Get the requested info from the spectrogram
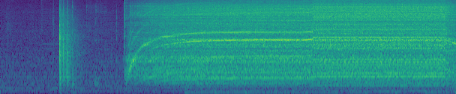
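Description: Softry handheld electric mixer starting up with a rising whine about two seconds in, then running steadily as its beaters whip egg whites and sugar into meringue in a stainless steel bowl; its pitch shifts once about five seconds in. A short click comes about a second in, before the motor starts.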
